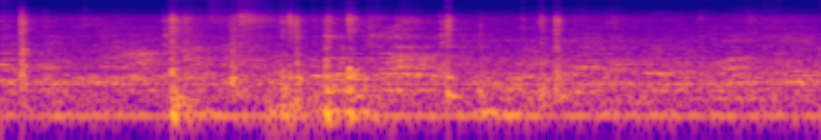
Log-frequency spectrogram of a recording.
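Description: Stainless steel serving tongs and container lids at a salad bar clinking several times in quick, irregular succession. Background voices and a steady low hum sit underneath.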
